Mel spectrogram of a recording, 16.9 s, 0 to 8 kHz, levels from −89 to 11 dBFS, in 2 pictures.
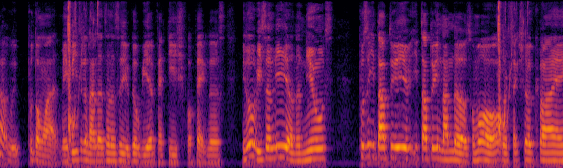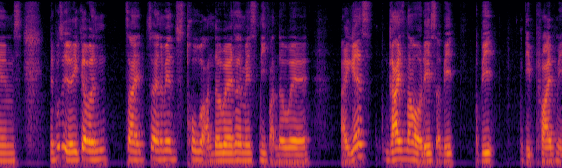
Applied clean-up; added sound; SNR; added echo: neural mask model RNNoise.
